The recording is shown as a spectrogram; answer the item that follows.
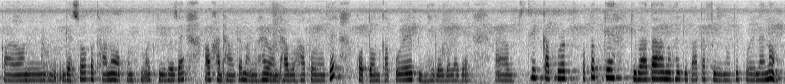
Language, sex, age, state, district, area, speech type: Assamese, female, 30-45, Assam, Nagaon, rural, spontaneous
